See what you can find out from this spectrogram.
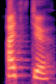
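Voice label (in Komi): "аттьӧ", Komi, female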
